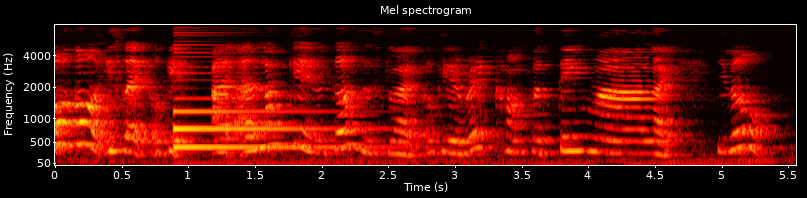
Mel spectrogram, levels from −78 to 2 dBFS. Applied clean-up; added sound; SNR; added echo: none; Acoustic guitar; 0 dB; reverberation time 0.5 s.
